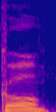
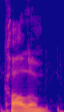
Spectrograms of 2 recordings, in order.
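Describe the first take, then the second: First: The name is said as one syllable. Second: The name is said as two syllables. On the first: The speaker calls it wrong. "it's not Combe. No Irish person would call him Combe" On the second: The speaker calls it right. "It's Column"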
